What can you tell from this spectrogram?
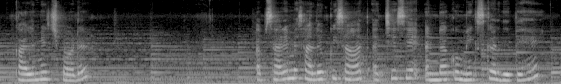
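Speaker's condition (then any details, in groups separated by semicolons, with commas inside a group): No condition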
